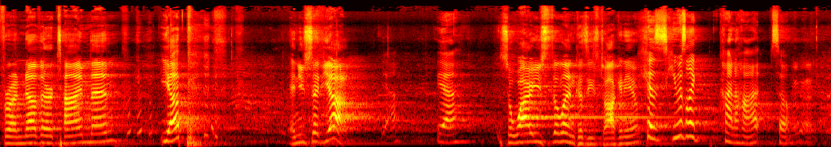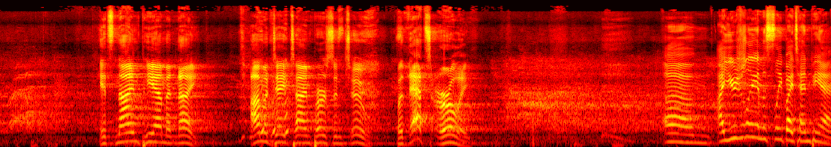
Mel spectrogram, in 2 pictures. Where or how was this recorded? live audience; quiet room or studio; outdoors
live audience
